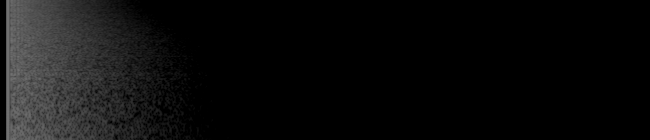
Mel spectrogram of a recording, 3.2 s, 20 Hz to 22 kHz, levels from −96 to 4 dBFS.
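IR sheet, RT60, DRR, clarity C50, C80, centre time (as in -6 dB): 1.4 s, -4.0 dB, -0.5 dB, 2.0 dB, 84 ms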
